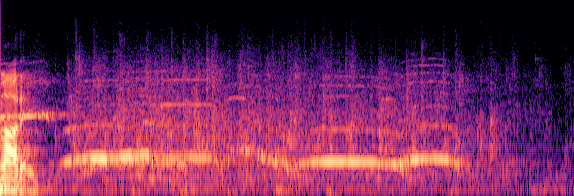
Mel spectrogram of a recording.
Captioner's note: cheering and Applause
